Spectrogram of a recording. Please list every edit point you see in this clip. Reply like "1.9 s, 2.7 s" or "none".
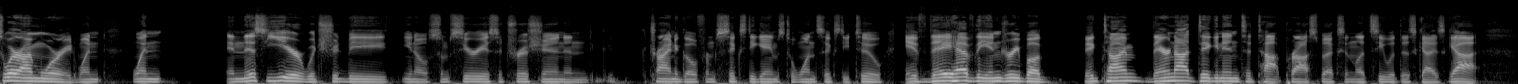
8.9 s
